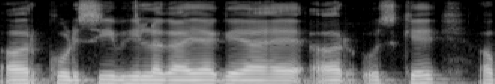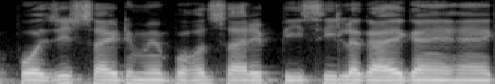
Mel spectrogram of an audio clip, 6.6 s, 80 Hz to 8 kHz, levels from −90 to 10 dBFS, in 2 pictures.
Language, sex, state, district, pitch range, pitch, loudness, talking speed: Hindi, male, Jharkhand, Garhwa, 115-120 Hz, 120 Hz, -14 LUFS, 155 wpm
